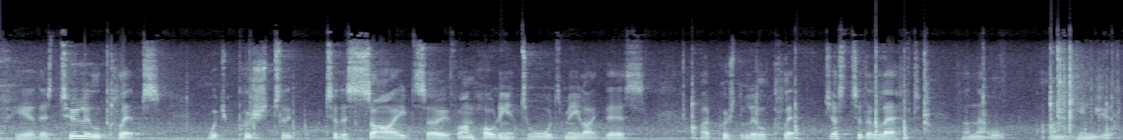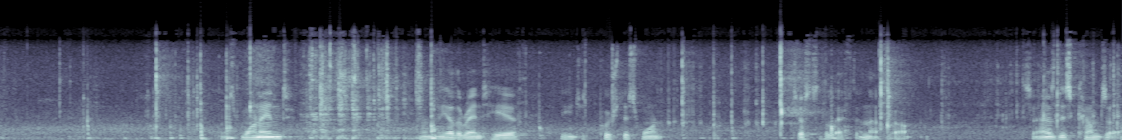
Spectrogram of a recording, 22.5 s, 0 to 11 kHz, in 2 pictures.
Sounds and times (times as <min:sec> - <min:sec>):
Speech: 0:00.0 - 0:11.2, 0:13.5 - 0:14.2, 0:15.4 - 0:17.9, 0:19.2 - 0:20.4, 0:21.5 - 0:22.4.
